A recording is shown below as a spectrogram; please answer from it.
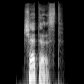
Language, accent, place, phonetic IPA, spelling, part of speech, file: German, Germany, Berlin, [ˈt͡ʃætəst], chattest, verb, De-chattest.ogg
- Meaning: inflection of chatten: 1. second-person singular present 2. second-person singular subjunctive I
